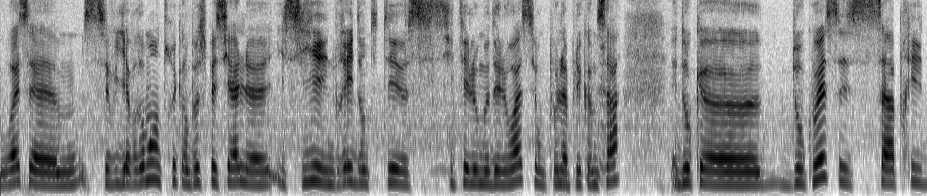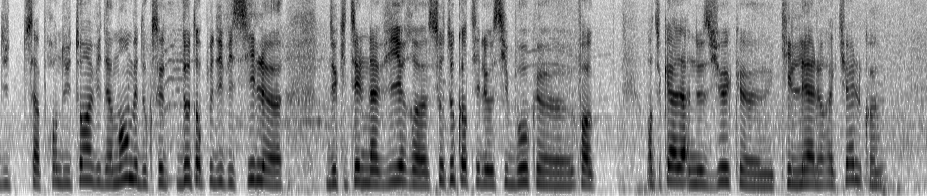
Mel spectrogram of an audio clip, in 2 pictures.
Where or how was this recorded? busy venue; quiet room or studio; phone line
busy venue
